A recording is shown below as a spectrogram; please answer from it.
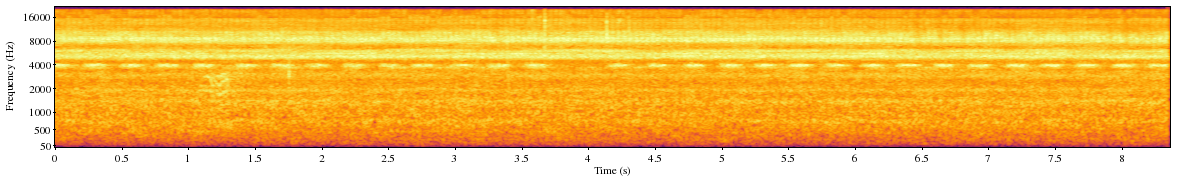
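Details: Insects calling alongside a bonfire: a fast pulsing high trill and constant shrill hissing continue without pause, with faint crackle of burning wood in the background.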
